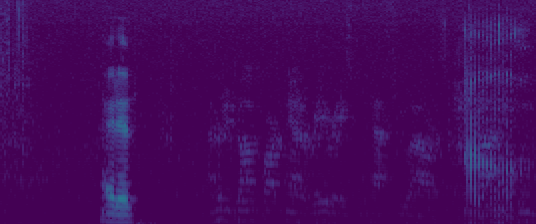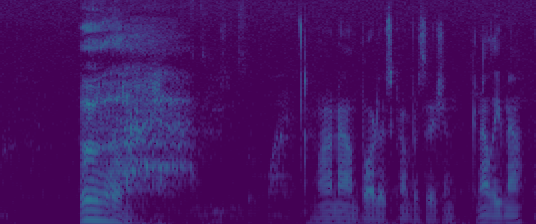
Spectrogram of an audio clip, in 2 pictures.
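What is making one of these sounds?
A young man talks calmly nearby.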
